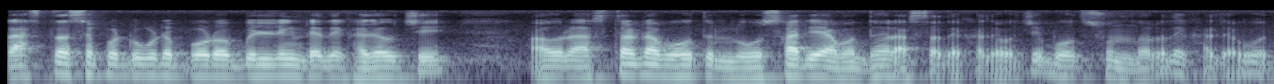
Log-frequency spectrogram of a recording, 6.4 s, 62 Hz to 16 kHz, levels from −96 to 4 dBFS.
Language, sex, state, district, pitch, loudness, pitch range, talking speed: Odia, male, Odisha, Malkangiri, 110 Hz, -20 LUFS, 100-115 Hz, 180 wpm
